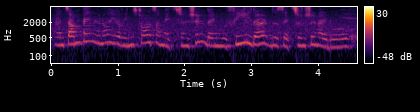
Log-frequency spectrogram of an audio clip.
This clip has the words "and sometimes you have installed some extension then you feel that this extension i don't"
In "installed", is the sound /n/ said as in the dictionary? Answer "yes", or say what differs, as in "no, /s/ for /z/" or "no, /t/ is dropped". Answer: yes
